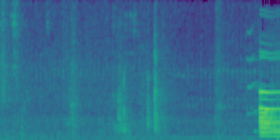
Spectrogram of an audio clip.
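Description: Quiet background ambience with a few faint clicks about a second in.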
